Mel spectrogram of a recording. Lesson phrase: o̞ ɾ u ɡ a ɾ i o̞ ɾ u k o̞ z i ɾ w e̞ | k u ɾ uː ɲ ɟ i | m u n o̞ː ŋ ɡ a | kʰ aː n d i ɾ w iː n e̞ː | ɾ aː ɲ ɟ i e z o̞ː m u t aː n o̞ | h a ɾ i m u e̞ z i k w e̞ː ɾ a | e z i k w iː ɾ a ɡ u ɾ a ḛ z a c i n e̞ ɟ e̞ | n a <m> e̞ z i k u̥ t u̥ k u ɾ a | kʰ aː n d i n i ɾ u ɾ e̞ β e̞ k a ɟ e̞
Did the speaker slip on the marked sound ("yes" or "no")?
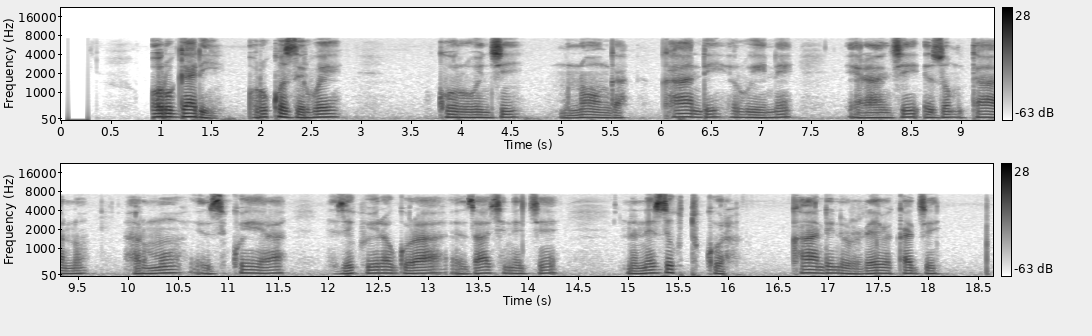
yes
